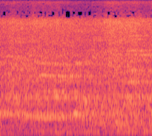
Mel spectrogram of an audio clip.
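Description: Steady, echoing din of an indoor swimming pool: children kicking and splashing with foam noodles, with faint voices mixed into the wash.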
